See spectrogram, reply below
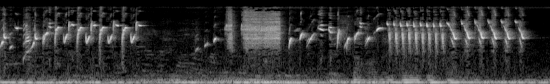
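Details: Goldfinch song: rapid twittering runs of high tinkling notes, a burst of buzzy rasping, then fast repeated trilled phrases, over a steady low hum.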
